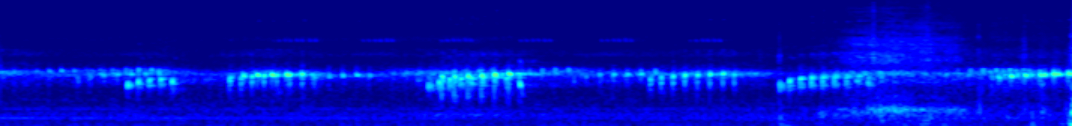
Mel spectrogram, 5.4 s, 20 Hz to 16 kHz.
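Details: Okinawa green tree frog screaming in distress while a snake bites into it, recorded 4 March 2023 in Japan; repeated harsh, nasal bursts with strong harmonics, pulsed and rising in loudness, a brief noisy rustle near the end.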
